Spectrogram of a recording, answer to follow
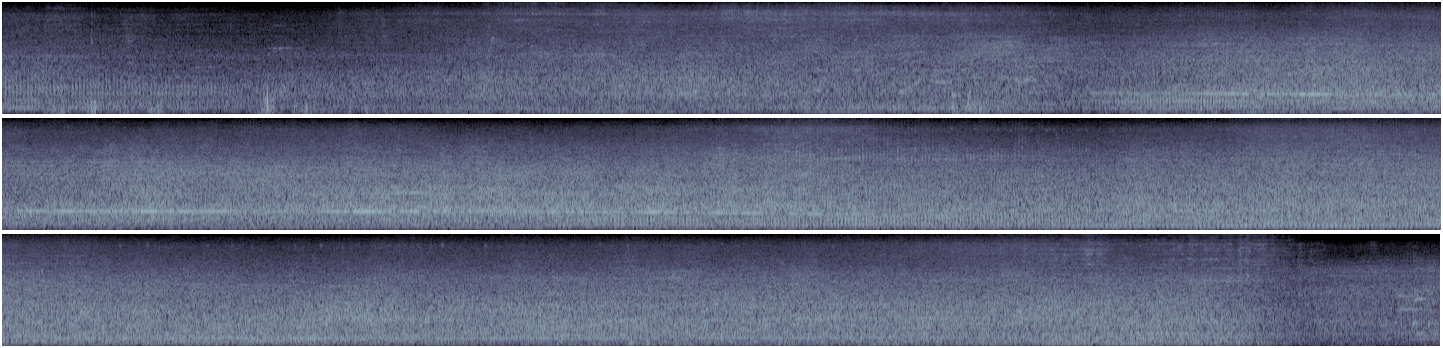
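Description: Wide-body jet airliners landing: continuous jet engine noise, with a whine that falls slowly in pitch through the middle.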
